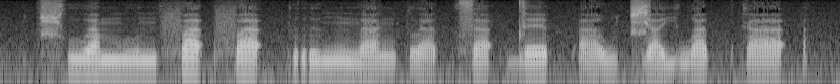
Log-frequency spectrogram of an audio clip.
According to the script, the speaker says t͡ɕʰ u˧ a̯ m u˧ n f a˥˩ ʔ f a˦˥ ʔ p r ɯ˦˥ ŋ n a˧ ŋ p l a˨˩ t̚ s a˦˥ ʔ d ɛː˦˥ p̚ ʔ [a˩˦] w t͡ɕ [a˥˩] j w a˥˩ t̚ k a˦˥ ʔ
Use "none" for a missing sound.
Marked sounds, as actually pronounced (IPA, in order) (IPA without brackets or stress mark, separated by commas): a˩˦, a˦˥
